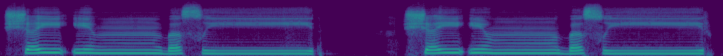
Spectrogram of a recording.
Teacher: حمزہ کے نیچے تنوین ہے اور تنوین کے بعد حرف با آ گیا، جس کی وجہ سے نون کی آواز جو تھی وہ میم میں چینج ہو گئی. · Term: اقلاب, اقلاب کا قاعدہ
